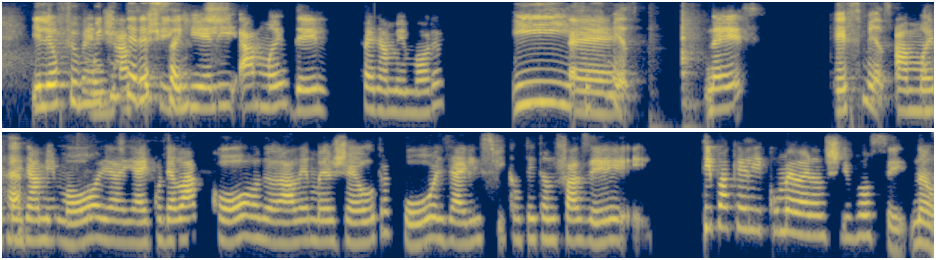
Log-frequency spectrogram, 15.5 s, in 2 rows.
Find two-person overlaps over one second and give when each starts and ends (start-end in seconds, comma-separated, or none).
0.7-2.0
